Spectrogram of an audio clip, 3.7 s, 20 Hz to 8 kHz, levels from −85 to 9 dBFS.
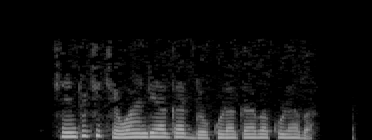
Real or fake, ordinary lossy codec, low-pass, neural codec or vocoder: real; MP3, 24 kbps; 7.2 kHz; none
